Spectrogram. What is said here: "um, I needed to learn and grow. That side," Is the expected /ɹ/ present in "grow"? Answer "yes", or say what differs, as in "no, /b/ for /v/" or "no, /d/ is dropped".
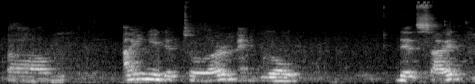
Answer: no, /ɹ/ is dropped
